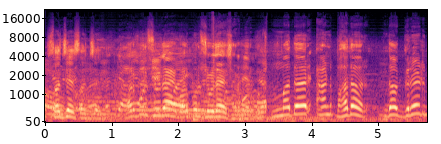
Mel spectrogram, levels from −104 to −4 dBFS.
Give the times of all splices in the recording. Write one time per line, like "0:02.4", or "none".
0:03.3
